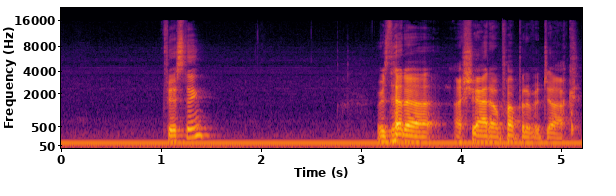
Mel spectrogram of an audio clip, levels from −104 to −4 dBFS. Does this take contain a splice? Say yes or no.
no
